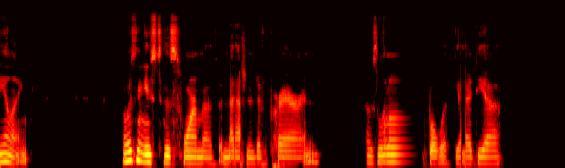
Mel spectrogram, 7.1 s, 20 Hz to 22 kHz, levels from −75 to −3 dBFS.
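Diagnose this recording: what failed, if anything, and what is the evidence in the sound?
Chunks out of order, at the buffering or jitter-buffer stage, appear at 2.88 to 3.0 s and again at 5.7 to 5.82 s. In each, a 60 ms block of speech plays one slot late, after the block that should follow it, so the phrase stutters and jumbles briefly at the hard joins. Unlike packet loss, nothing is missing or smeared. The real audio is all there, just swapped in order.

Short concealed packet loss, a network fault, shows as two brief smears at 4.69 to 4.73 s and 4.77 to 4.80 s. Each time about 20 ms of the stream arrived too late to decode, and the receiver bridged the gap by extending the preceding sound before blending back into real audio. Unlike the reordered chunks, the original material in these gaps is gone, and what fills them is a synthetic continuation of the sound just before.

A long network dropout is the likely cause of the stretch from 4.9 to 5.30 s. 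For about 0.4 s the speech gives way to a drawn-out continuation of the last sound, a buzz or hiss that carries on almost to the end with no fall into silence, and then the real audio resumes further along with that portion lost. Its length separates it from the two 20 ms blips just before it.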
